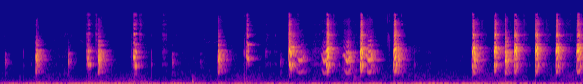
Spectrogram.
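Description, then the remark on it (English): Sharp turkey call clucks from a hand call, made by pushing hard and popping it back, scattered singly at first, then quickening into a rapid run of yelp-like notes toward the end, with no talking. “To cluck, you just basically push hard, okay, and pop it back to you.”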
